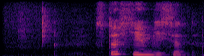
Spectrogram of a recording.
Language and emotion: Russian, neutral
